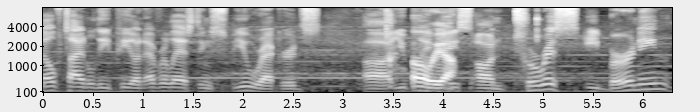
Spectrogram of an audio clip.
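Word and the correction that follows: Turris Eburnea: Maybe you could pronounce it, I don't know. – Turris Eburnia. – Turris Eburnia, okay. – Because it's an NEA at the end.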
